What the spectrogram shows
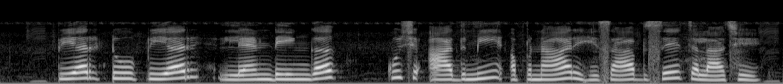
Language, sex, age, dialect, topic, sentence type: Magahi, female, 18-24, Northeastern/Surjapuri, banking, statement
